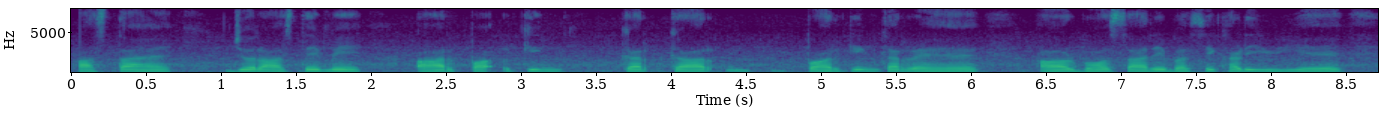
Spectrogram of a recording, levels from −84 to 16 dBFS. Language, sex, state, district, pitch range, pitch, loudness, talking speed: Hindi, male, West Bengal, Malda, 170-185 Hz, 180 Hz, -24 LUFS, 130 wpm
